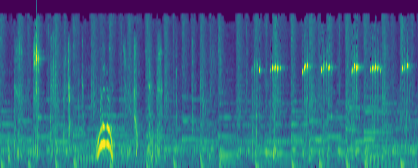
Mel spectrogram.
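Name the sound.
crickets chirping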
